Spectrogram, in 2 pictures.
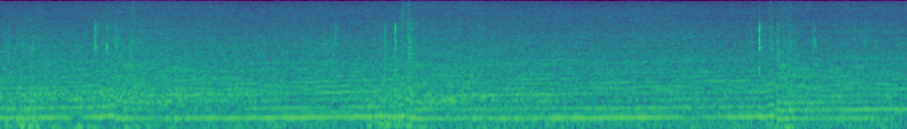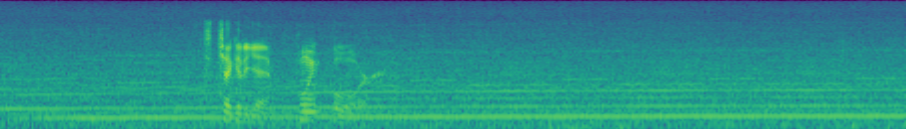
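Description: A racing car engine drones steadily and climbs in pitch, dropping sharply with each gear change.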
